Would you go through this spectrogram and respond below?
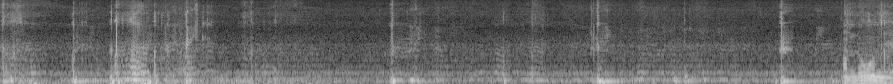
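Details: Honey bee colony humming during a hive inspection, a continuous low buzz with a louder whining bee passing close at the start and end, punctuated by clacks of frames being moved.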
